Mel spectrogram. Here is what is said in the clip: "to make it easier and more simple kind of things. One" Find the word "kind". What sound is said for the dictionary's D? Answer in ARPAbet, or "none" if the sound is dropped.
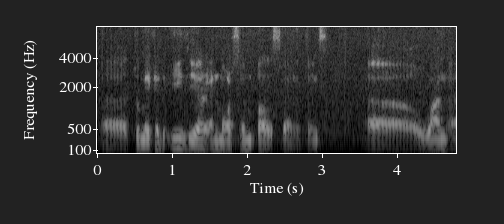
none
